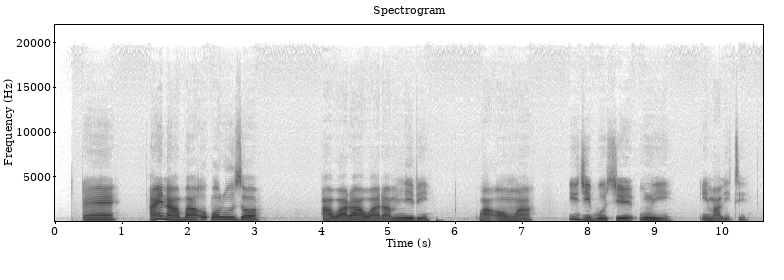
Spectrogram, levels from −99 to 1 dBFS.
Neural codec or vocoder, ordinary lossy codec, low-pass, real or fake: autoencoder, 48 kHz, 32 numbers a frame, DAC-VAE, trained on Japanese speech; none; 19.8 kHz; fake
